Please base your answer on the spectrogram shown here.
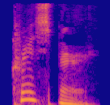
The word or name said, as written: crisper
